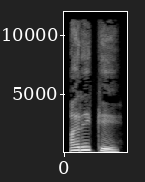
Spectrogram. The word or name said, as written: ಅರಿಕೆ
